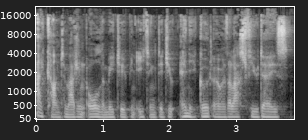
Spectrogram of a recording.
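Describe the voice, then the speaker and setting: A man's voice: low voice, flat delivery, quick pace, darkish tone. A refined lady unicorn, put on by a male reader speaks with prim politeness. She is silky and disapproving, chiding her companions in an audiobook adventure.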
